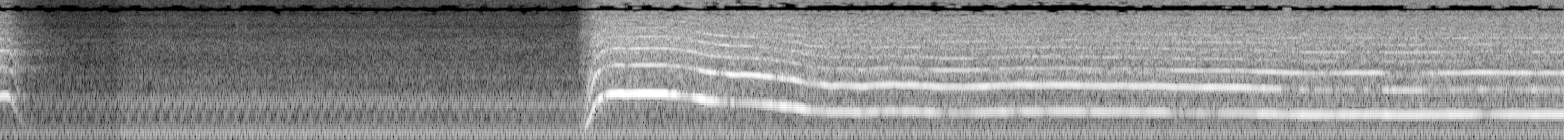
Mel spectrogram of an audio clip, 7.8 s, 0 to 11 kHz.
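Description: Air-powered 3/8-inch belt sander grinding down a steel weld. Its high whine stops at once, and after about three quieter seconds it starts up again sharply. The whine then sinks in pitch and settles lower as the belt bites into the metal under load.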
